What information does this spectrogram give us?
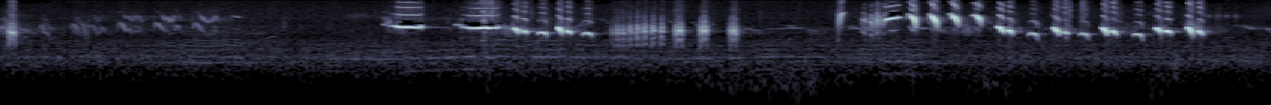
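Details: Chestnut-vented warbler delivering a melodious song: pure whistles and dropping slurred notes, a dry buzzy trill, then a rapid series of repeated rising-falling notes.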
